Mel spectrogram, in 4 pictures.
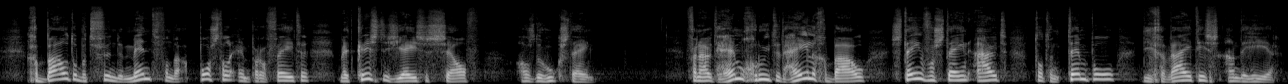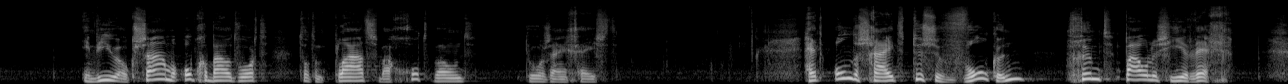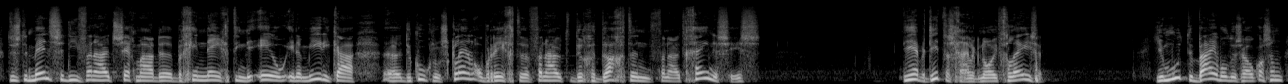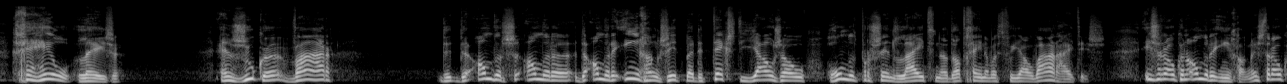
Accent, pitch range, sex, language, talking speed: Dutch, 160-220 Hz, male, Dutch, 150 wpm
